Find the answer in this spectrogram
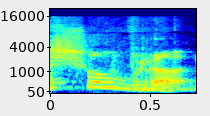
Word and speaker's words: শুভ্র: আচ্ছা রাইট অ্যান্সারটা হচ্ছে শুভ্র, এই নামটার উচ্চারণটা ভুল। এইটার উচ্চারণটা হবে হচ্ছে এরকম, তালব্যস্য রস্যকার ব হসন্ত ভ রফলা ওকার। ঠিক আছে, শুভ্র।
